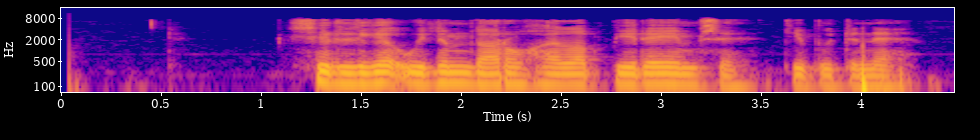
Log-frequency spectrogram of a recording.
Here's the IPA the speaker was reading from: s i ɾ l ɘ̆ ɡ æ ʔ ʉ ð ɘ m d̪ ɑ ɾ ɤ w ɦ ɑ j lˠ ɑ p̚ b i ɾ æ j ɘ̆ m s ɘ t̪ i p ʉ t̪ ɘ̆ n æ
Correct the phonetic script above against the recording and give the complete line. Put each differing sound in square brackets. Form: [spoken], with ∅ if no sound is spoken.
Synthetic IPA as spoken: s i ɾ l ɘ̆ ɡ æ ʔ ʉ ð ɘ m d̪ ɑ ɾ ɤ w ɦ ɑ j lˠ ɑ p̚ b i ɾ æ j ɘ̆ m s ɘ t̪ i p ʉ t̪ ɘ̆ n æ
